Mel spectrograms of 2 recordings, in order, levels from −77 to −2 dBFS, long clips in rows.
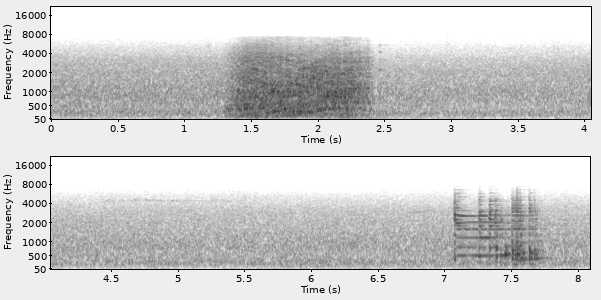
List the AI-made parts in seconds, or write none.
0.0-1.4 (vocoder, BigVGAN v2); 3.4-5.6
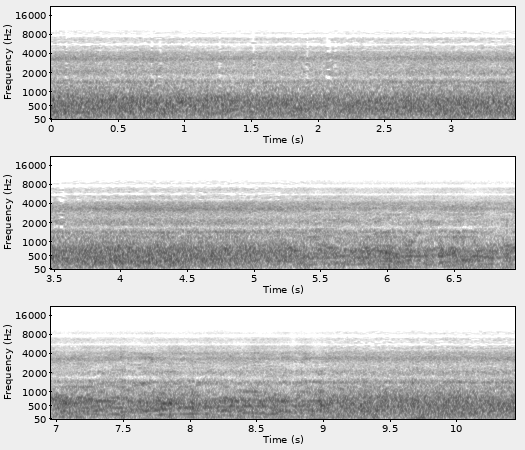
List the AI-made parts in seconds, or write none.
5.4-9.0 (codec, SNAC)

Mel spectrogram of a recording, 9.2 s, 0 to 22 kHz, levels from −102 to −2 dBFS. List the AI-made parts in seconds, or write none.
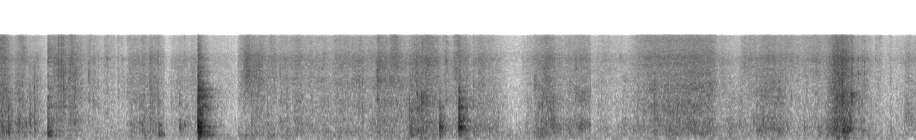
0.6-2.9 (vocoder, BigVGAN v2); 5.6-6.3

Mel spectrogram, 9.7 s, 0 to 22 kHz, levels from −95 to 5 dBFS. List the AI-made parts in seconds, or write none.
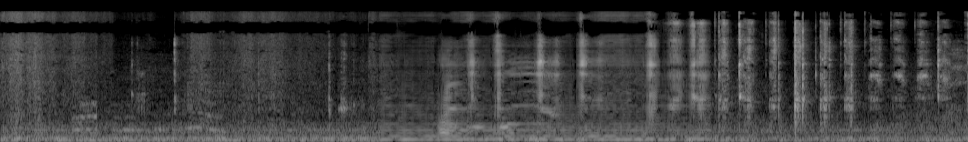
3.8-7.1 (vocoder, BigVGAN v2)

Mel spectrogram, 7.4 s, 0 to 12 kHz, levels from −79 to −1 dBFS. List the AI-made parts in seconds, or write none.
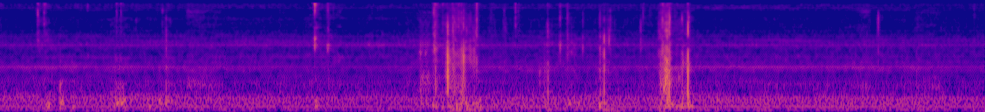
0.0-7.4 (vocoder, Vocos)

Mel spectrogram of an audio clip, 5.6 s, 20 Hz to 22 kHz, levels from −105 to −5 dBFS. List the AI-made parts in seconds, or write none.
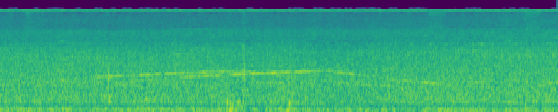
none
